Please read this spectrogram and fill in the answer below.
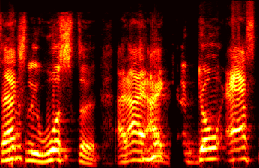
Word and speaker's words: Worcester: Ashley Spring, who was a candidate for the Warchester Worchester Bend. And that's your city. You know, it's actually Worcester.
